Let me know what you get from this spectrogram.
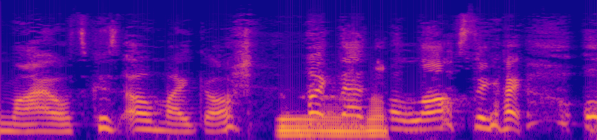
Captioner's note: laughs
